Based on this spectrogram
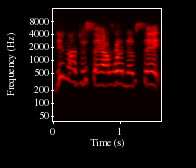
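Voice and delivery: baffled disbelief. Retold or imitated. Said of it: "You looking like".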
